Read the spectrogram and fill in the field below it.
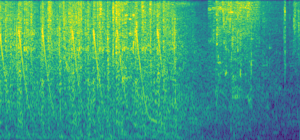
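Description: Rapid gunfire blasts in a video game.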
